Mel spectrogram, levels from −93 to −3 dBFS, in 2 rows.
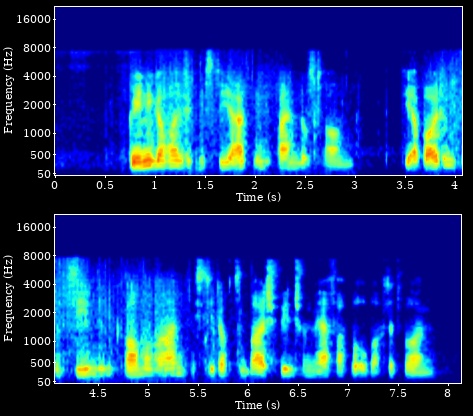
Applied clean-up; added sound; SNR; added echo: neural mask model RNNoise.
